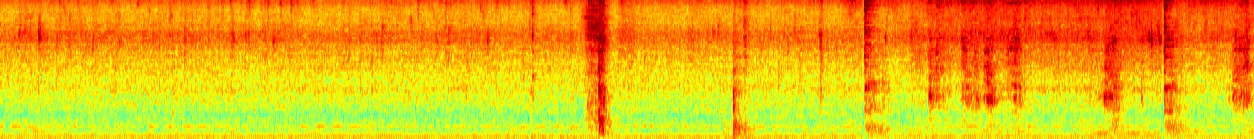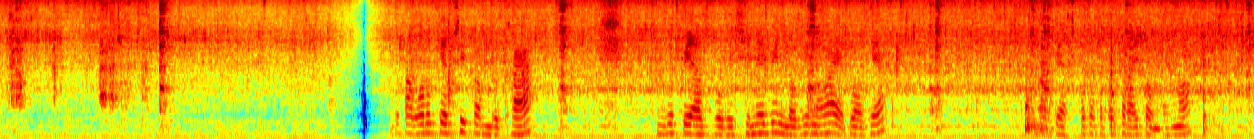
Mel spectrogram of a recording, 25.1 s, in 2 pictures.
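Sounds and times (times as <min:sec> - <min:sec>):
chicken sizzling in hot oil: 0:00.0 - 0:25.0
spatula scraping a pan: 0:08.6 - 0:14.4.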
